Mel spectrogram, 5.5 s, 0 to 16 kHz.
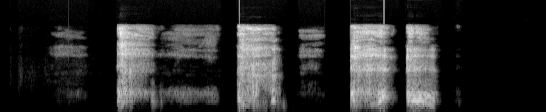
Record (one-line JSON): {"three_cough_length": "5.5 s", "three_cough_amplitude": 29551, "three_cough_signal_mean_std_ratio": 0.39, "survey_phase": "beta (2021-08-13 to 2022-03-07)", "age": "45-64", "gender": "Female", "wearing_mask": "No", "symptom_sore_throat": true, "symptom_fatigue": true, "symptom_fever_high_temperature": true, "symptom_onset": "2 days", "smoker_status": "Never smoked", "respiratory_condition_asthma": false, "respiratory_condition_other": false, "recruitment_source": "Test and Trace", "submission_delay": "1 day", "covid_test_result": "Positive", "covid_test_method": "ePCR"}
